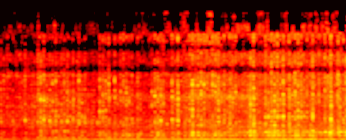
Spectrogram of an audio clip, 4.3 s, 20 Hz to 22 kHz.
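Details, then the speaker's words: Farmall F-12 tractor on steel, long-sitting auction find: low, steady thudding run that stays slow at wide-open throttle and never picks up speed; engine won't rev, cause not confirmed. "It won't go any faster. That's wide open. It needs to run is what it needs. It's been sitting so long."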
